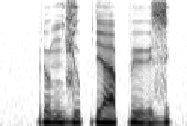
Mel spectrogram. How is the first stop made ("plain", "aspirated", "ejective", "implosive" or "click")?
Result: plain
